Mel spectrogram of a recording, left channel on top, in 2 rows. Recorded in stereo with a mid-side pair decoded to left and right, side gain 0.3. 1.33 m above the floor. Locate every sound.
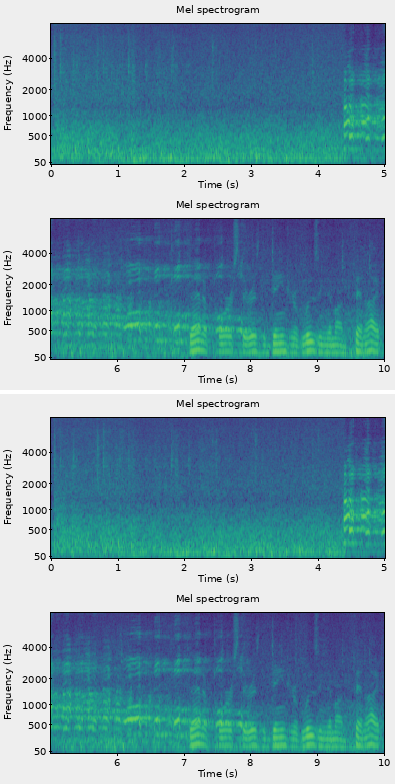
4.4 s laughter: 40° right, 3.5 m; by 8.0 s 25° right, 6 m
7.1 s a man speaking: 5° left, 1.0 m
